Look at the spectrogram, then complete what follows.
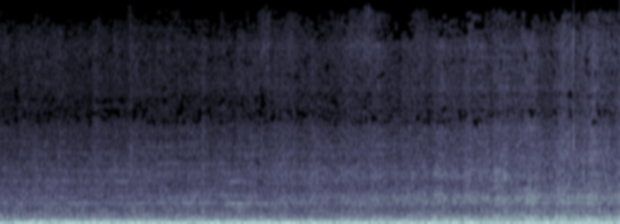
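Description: Long CN freight train rolling past with a steady, loud rumble of wheels on the rails.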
